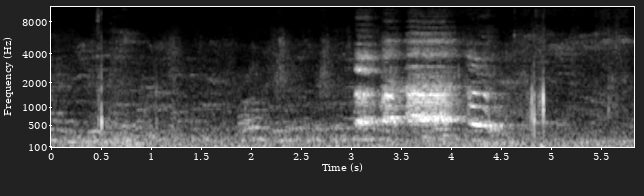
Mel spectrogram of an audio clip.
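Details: Single crow from an Aseel rooster kept at home, a harsh, buzzy call of about one and a half seconds with a held middle and a falling end, set against steady low rumbling background noise.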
